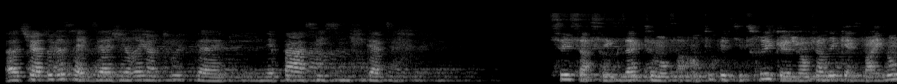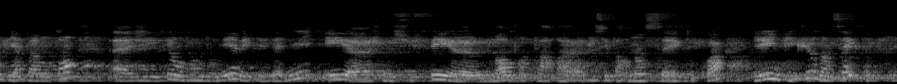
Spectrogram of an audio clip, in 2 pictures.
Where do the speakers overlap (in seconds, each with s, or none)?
none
